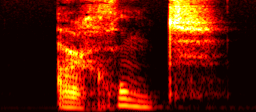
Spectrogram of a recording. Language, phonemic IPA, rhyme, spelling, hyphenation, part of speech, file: Dutch, /ɑrˈxɔnt/, -ɔnt, archont, ar‧chont, noun, Nl-archont.ogg
- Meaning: archon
